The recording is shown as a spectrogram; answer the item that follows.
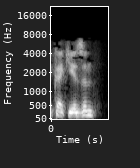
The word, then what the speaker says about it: кокезан: Требуется произнести кокезан, ударение на второй слог.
